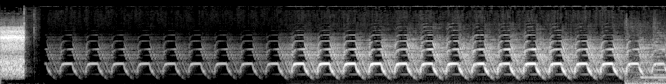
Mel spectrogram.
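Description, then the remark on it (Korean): An ambulance siren yelps in rapid, evenly repeating rising-and-falling sweeps, loud and steady, growing louder partway through as if approaching, with a low rumble at the very end. “구급차 지원 바란다.”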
